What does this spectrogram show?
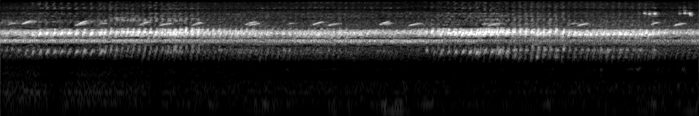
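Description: Frogs croak in a dense, continuous chorus of rapid pulsing trills, steady and fairly loud throughout, with higher chirping calls scattered on top and no voices.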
